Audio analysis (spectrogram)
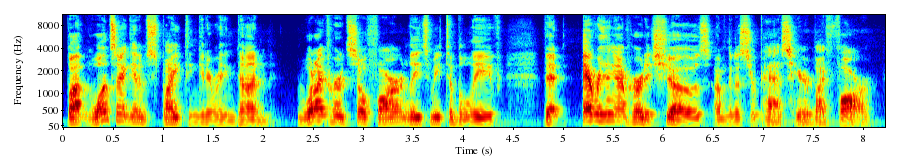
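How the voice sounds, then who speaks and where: Guy hosting an audio review chat, bright punchy voice, pitch moves a lot, emphatic and opinionated. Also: very animated, a little fast. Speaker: host, audio equipment reviewer. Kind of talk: casual enthusiast conversation. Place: large, minimally treated listening room.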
